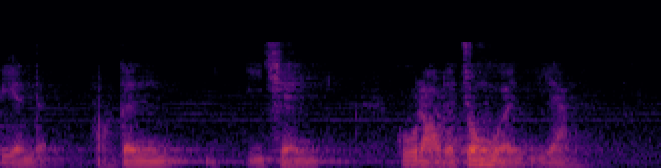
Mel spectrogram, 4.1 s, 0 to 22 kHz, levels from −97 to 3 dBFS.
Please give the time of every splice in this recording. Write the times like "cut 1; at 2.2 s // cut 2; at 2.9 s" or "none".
none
